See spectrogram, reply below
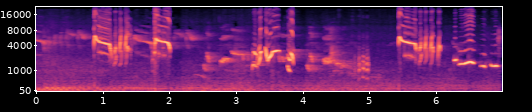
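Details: Decoy scarlet minivet's morning song: harsh, buzzy, very high squeaky notes in short bursts, interspersed with lower chattering phrases and ending in a descending series of whistles.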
